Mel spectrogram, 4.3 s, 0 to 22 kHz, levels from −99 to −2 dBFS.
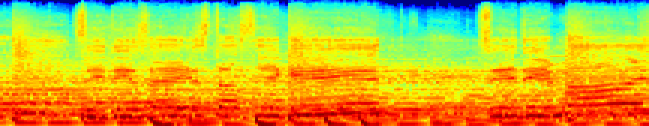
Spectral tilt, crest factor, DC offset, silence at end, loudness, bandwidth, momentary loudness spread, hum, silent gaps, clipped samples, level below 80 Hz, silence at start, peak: -5 dB/octave; 8 dB; 0.3%; 0 s; -8 LUFS; 20 kHz; 6 LU; none; none; 1%; -16 dBFS; 0 s; 0 dBFS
